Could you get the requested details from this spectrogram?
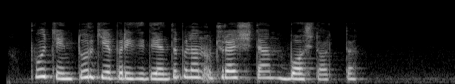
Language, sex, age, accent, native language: Uzbek, female, 19-29, Buxoro, Uzbek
